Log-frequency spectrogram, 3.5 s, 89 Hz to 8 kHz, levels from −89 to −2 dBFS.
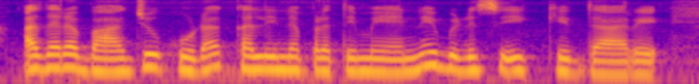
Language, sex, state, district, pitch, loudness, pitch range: Kannada, female, Karnataka, Bidar, 185 Hz, -20 LUFS, 175-200 Hz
